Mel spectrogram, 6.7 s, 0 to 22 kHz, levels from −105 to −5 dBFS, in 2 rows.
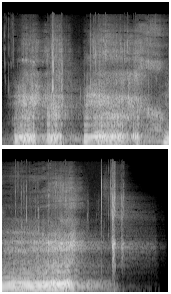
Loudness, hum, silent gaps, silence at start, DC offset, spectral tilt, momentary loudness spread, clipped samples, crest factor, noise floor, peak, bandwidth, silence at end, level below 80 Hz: -24 LUFS; none; none; 0.2 s; under 0.1%; -5 dB/octave; 16 LU; under 0.1%; 18 dB; -61 dBFS; -6 dBFS; 16 kHz; 0.85 s; -36 dBFS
